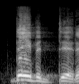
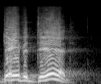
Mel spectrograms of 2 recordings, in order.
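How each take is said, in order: First: Said in the usual way. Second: "David did" punched out loudly; strong exclamation. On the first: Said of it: "you gotta say it strongly". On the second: Shown as a demonstration. Preacher prompting everybody to say "David did", strongly exclaimed. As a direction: hit "David did" hard, like an exclamation point. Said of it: "say it strongly with an exclamation point".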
